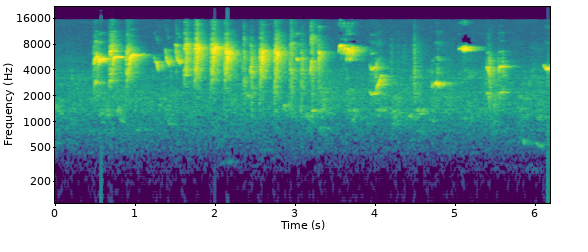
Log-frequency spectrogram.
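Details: Song of a lively male sunbird meant to tutor young birds that have not begun singing: a fast, buzzy rattle of high chirps, then scattered short whistles at varied pitches.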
